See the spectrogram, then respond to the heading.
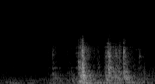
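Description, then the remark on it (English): A door is flung open with a quick clatter: a sharp knock followed by a couple of rattling thumps, fairly quiet, with no one speaking. “I'm going to try the door. I'm all set. Fling her open if she isn't locked.”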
